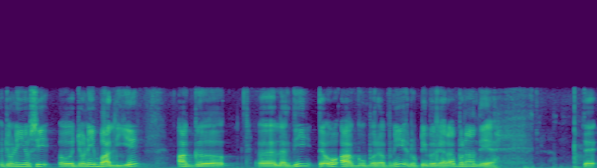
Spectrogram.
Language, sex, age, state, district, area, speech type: Dogri, male, 18-30, Jammu and Kashmir, Samba, rural, spontaneous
